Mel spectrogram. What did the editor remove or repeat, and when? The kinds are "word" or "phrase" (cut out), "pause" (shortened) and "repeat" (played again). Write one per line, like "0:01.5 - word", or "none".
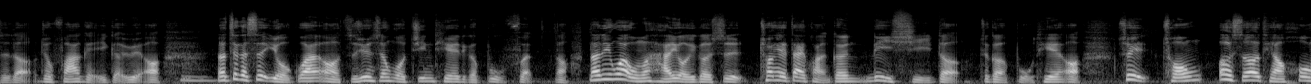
0:05.8 - pause
0:11.6 - pause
